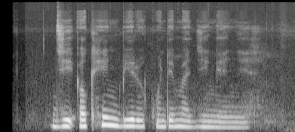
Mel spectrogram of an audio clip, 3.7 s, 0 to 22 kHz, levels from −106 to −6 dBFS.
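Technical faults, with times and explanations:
No technical faults can be heard in this speech recording; the signal holds steady with no interruptions or disturbances at any point.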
